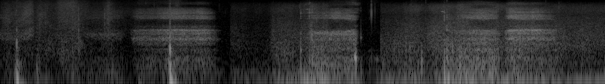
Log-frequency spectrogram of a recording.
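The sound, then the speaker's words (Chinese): Breathing of a person lying in bed, a few long, breathy, airy bursts separated by short pauses, with faint clicks between them. “一转头，连你的呼吸也能听得清清楚楚的。姐姐，你的呼吸好像变快了”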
